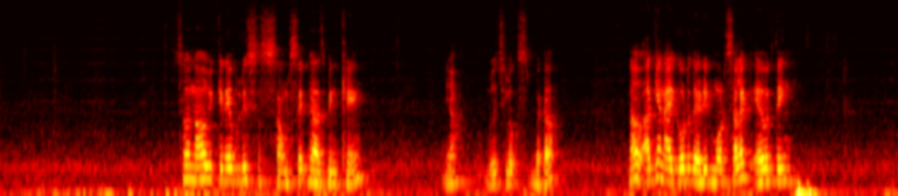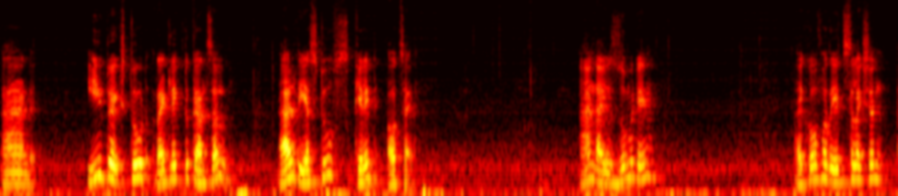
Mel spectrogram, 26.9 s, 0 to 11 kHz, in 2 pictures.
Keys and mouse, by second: 0.8 Tab, 9.9 Tab, 10.9 a, 15.4 e, 17.6 alt+s, 21.4-22.6 shift+middle drag, 25.3-26.2 typing, 26.1 alt+click.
